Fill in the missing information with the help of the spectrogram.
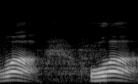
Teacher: ঠোঁট না লাগিয়ে ব উচ্চারণের মতো ওয়া উচ্চারণটা হয়ে থাকে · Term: অন্তস্তবের উচ্চারণটা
